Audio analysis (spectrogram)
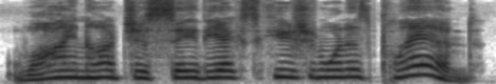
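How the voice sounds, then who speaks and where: A woman's voice: high-pitched, normal speed, no echo, clean studio sound, lightly acted. A woman playing a commanding, wry escaped princess in an audio roleplay, speaking dramatically and expressively straight to the listener. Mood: puzzled, probing. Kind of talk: immersive audio roleplay acting, one side of a dialogue.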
